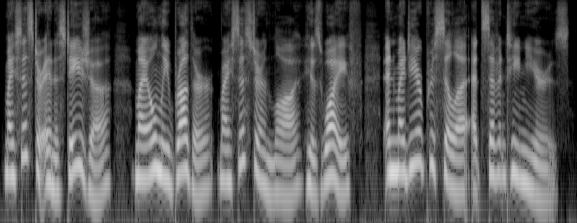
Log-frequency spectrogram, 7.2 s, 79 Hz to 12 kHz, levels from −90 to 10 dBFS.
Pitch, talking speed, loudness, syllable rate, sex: 210 Hz, 160 wpm, -18 LUFS, 4.6 syllables/s, female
